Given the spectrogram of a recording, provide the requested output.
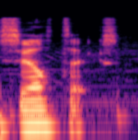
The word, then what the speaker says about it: Celtic: Walfrid wanted the name to be spoken as Celtic, which did not happen. An 1892 newspaper article also said this was the way that Davitt pronounced the name, although again it was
